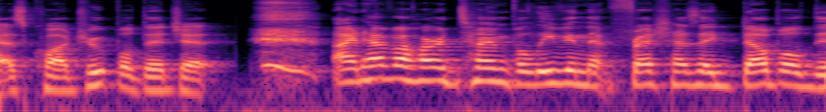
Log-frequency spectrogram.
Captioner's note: laughs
